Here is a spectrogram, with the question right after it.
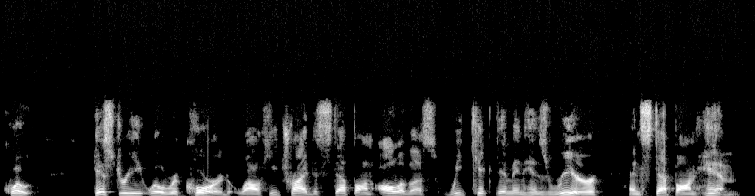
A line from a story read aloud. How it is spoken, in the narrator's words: she yelled, whipping up the crowd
